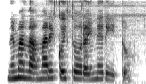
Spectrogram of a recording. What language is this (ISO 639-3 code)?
kik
